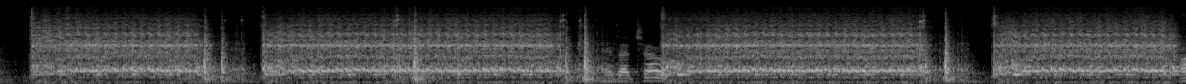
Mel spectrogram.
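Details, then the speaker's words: 1935 Ford truck, previously locked-up engine: starter churns in repeated two-to-three-second bursts and never catches; no fuel reaching the carburetor. "oh no fuel that might help yeah that needs to be wired in"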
